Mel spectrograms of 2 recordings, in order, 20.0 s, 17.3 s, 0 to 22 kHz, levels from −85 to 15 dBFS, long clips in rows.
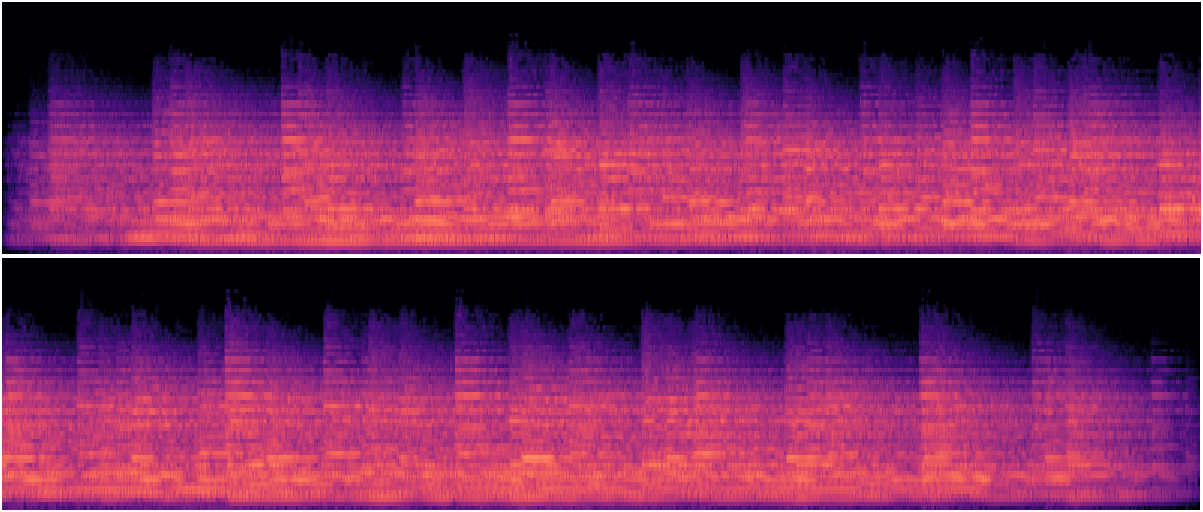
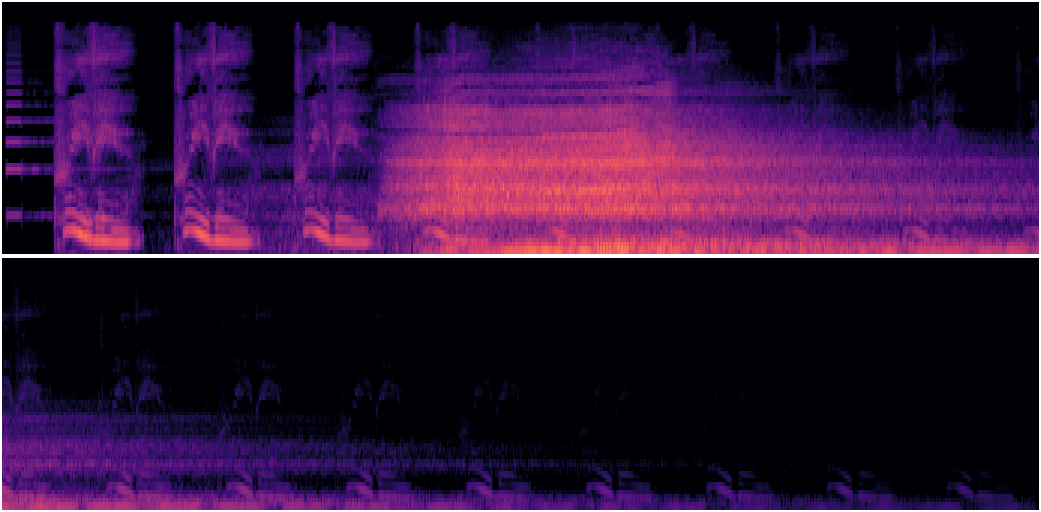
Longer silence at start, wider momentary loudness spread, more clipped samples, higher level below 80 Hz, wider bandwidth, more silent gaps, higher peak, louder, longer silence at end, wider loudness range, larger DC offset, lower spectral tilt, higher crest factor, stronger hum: first, 0.2 s vs 0.05 s; second, 8 LU vs 25 LU; neither; second, -62 dBFS vs -34 dBFS; second, 10 kHz vs 16 kHz; neither; about the same, -2 dBFS vs -2 dBFS; first, -17 LUFS vs -22 LUFS; second, 0.2 s vs 6.65 s; second, 2 LU vs 22 LU; neither; about the same, -5.5 dB/octave vs -4.5 dB/octave; second, 16 dB vs 24 dB; neither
